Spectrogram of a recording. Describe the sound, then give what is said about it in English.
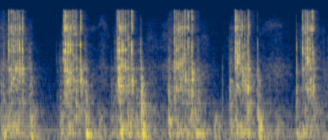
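Ratcheting clicks as a nut is tightened over an O-ring and washer onto a shaft that holds a centerpiece: six short bursts of rapid clicking in a steady back-and-forth rhythm, moderately loud, with no talk. “Okay, now there's an O-ring, washer, and nut to go on this shaft. And that's what's actually going to hold this centerpiece in place. We'll tighten that up.”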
